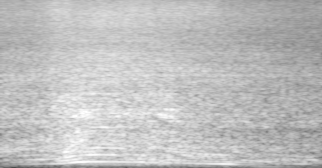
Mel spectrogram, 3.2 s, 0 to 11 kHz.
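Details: After timing chain repair on a 2007 Nissan Frontier (cam chain, tensioner face, O-ring seals and front crank seal replaced): the engine revs up smoothly and settles back, no whining tone over the exhaust note; whine gone.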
